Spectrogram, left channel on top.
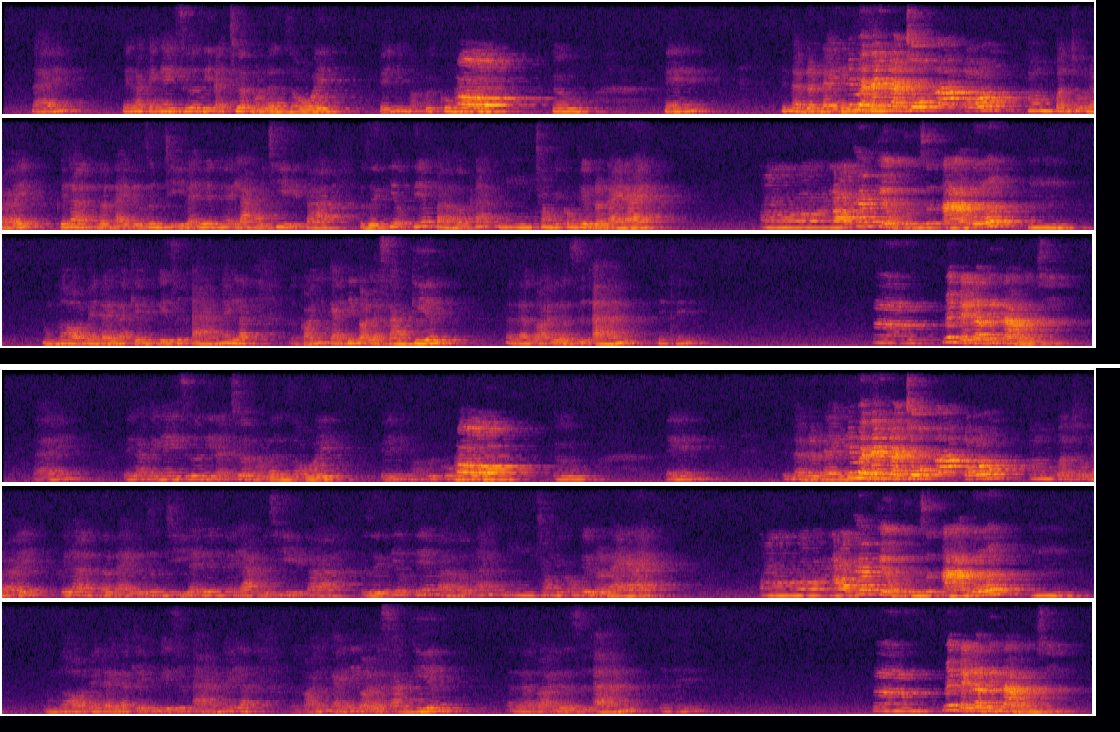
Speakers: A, on the left; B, in the centre.
A: Đấy. Thế là cái ngày xưa thì đã trượt một lần rồi. Thế nhưng mà cuối cùng
B: Ờ.
A: thì ừ thế thế là đợt này thì
B: Nhưng
A: tự
B: mà
A: dưng
B: đây là chỗ khác đúng không?
A: không, vẫn chỗ đấy. Thế là đợt này tự dưng chị lại liên hệ lại với chị và giới thiệu tiếp và hợp tác ừ, trong cái công việc đợt này này.
B: Ờ, nói
A: Ừ.
B: theo kiểu từng dự án đúng không?
A: Ừ, đúng rồi, bên đấy là kiểu những cái dự án hay là có những cái thì gọi là sáng kiến, là gọi là dự án, như thế.
B: Ừ. Bên đấy
A: Ừ.
B: là bên nào hả chị?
